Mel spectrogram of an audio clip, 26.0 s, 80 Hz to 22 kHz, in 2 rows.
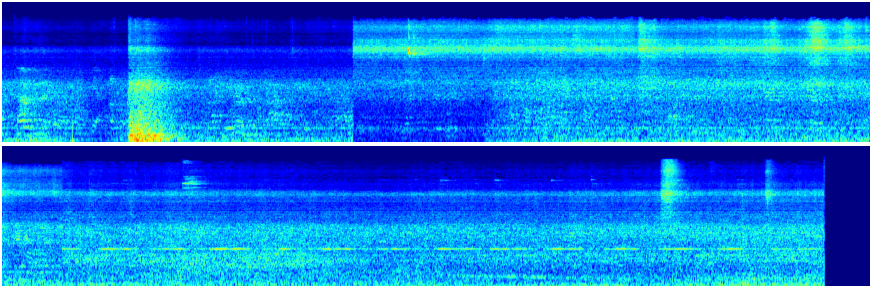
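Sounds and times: air hisses: 5.3 - 14.0
diesel engine running: 7.2 - 25.4
reversing alarm beeping: 13.9 - 25.4.

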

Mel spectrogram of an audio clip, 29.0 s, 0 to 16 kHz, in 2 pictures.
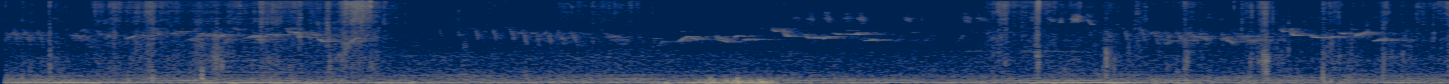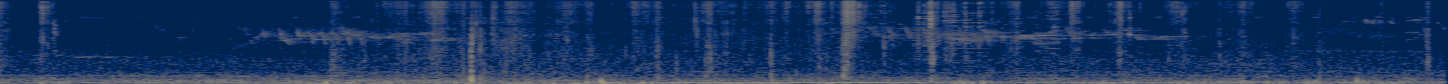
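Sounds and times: birds chirping: 0.1 - 28.9
slow footsteps: 0.2 - 4.1, 9.9 - 15.2, 17.8 - 28.9.

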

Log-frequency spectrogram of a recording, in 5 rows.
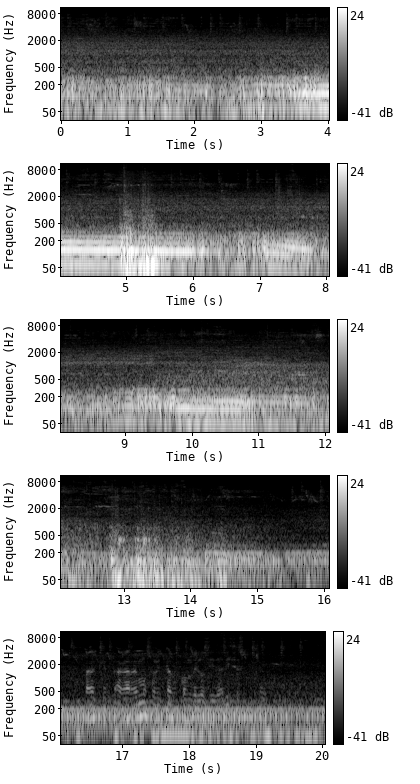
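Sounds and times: car exhaust drone: 0.0 - 20.0
song on car stereo: 0.0 - 20.0
loud low thump: 4.8 - 5.6.

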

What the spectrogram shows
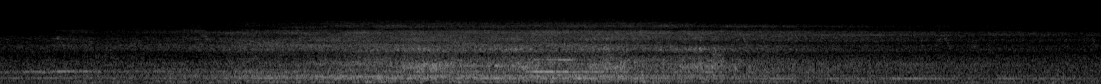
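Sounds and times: tram passing on rails: 0.0 - 11.0.

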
